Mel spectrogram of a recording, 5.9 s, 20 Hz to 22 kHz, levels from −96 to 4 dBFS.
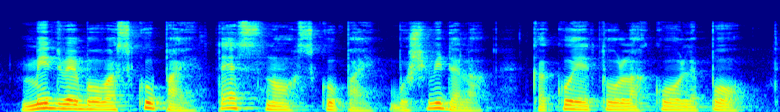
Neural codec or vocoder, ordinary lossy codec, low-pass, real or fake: none; none; 9.9 kHz; real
